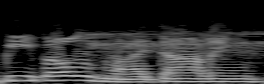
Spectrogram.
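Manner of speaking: ordinary talk, nothing marked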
